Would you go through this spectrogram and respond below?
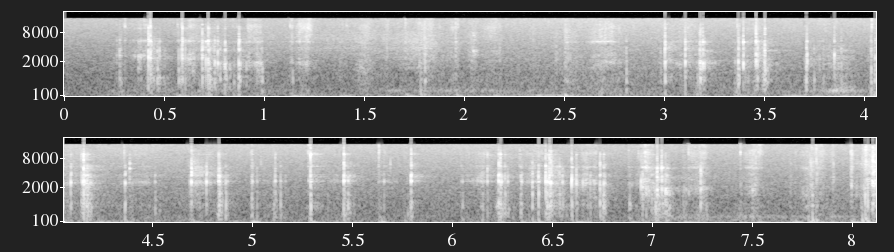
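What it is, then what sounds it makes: Plastic cream tube. Fingernails tap quickly on a small, hollow, squeezable plastic cream tube with a cap, held upright in one hand. The result is a fast, irregular run of crisp, dry clicks with a bright, scratchy edge and almost no ring after each tap.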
